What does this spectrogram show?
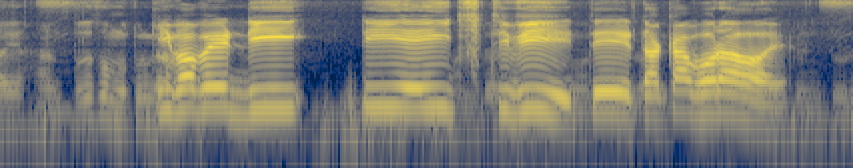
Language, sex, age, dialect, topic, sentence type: Bengali, male, 18-24, Western, banking, question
